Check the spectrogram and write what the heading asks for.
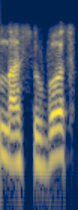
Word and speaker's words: مصوبات: من فکر کنم مصوبات باشه ها تلفظش، جمع مصوبه.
